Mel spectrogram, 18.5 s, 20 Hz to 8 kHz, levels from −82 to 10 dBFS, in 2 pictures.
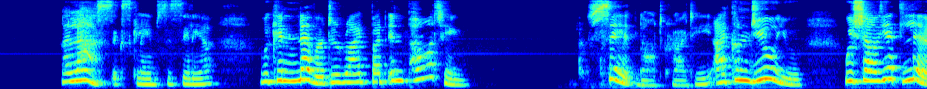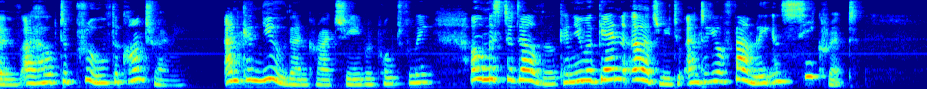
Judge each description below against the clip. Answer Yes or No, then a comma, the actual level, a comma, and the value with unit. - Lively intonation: Yes, wide, 8.4 semitones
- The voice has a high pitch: Yes, very high, 265 Hz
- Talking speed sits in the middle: Yes, average, 160 wpm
